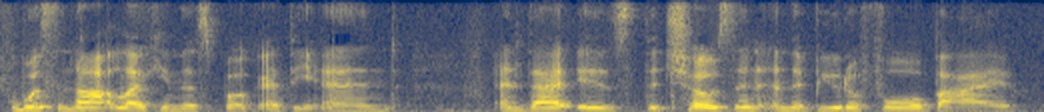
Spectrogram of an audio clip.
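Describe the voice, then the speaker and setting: A woman's voice: on the low side, fairly even intonation, normal speed, poor audio. A young woman chatting casually and emphatically to camera, reviewing books in an informal way. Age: young adult. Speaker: book reviewer vlogger.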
